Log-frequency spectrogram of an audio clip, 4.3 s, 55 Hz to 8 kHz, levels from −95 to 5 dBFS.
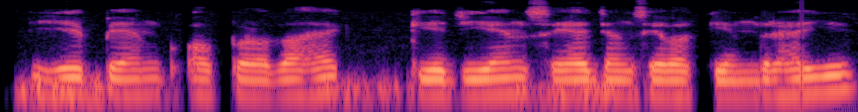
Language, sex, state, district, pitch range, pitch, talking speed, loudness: Hindi, male, Uttar Pradesh, Budaun, 115-130 Hz, 120 Hz, 180 wpm, -22 LUFS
